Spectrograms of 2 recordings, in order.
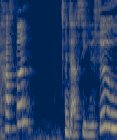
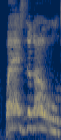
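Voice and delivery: loud, drawn-out pirate shout; shouted demand; 5 semitones higher, 6 dB louder than usual. A narrator's reading. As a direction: shout it slowly as an acted demand. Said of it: "shouted Hank Chief".

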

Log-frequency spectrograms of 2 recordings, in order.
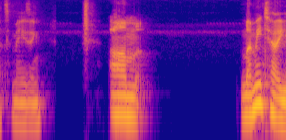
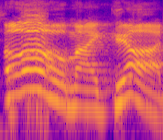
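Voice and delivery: shocked; 8 semitones higher, 5 dB louder, much slower than usual. Real, not acted. Reacting to the AI's voice.

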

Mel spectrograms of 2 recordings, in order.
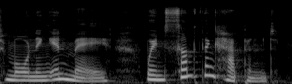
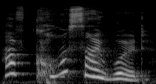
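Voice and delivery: eager cry; 10 semitones higher, 4 dB louder, slower than usual. Acted. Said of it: "Missus Silver cried".

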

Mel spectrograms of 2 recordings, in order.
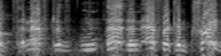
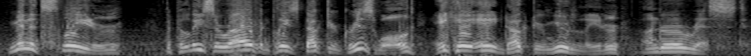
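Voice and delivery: story narration; 8 semitones lower than usual. A narrator's reading. Narrator leading listeners into the secret chamber, low storytelling voice. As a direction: let the narration sink low and hushed. Narrator between character lines.

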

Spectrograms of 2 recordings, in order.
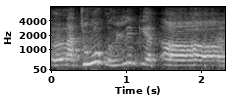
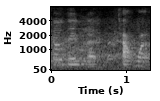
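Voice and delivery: much softer, quick and meek; meek answer; 11 dB quieter, faster than usual. Acted. Boy meekly telling the policeman his name, soft and quick. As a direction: mumble your name quickly and timidly.

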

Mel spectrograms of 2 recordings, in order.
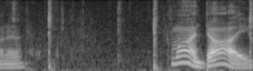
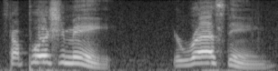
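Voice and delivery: high, loud indignant shout; annoyed yell; 8 semitones higher, 10 dB louder than usual. Real, not acted. Player shouts at a villager pushing him, indignant yelling. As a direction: bark it at whoever shoves you.

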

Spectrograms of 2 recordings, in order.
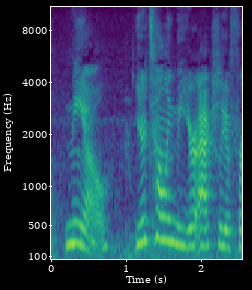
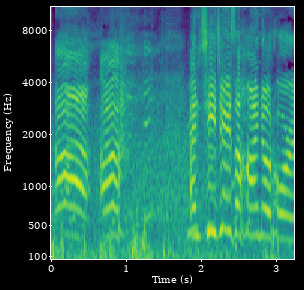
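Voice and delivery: loud teasing; 4 semitones higher, 8 dB louder, much slower than usual. Real, not acted.

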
